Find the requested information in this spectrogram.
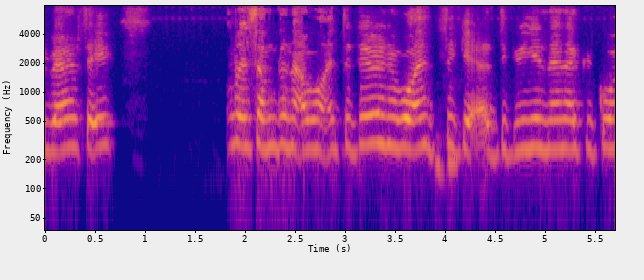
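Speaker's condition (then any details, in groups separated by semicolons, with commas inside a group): Cerebral palsy; affects balance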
